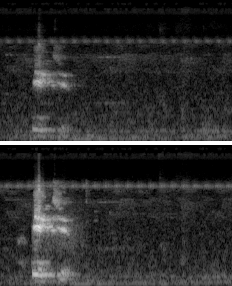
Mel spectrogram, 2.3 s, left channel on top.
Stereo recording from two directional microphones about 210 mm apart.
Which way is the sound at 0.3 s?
40° right (ahead or behind).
